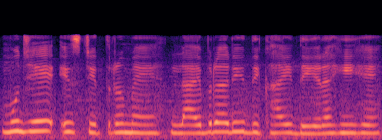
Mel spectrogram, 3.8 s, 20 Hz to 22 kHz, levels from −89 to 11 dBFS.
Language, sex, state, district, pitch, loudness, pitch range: Hindi, female, Madhya Pradesh, Bhopal, 235 Hz, -14 LUFS, 230-260 Hz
